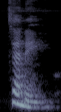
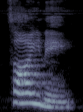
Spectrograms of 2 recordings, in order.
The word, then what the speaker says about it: tiny: أول كلمة معايا وهي الكلمة دي، أيوة إحنا دايما بنقراها تاني تاني، لأ مش صح، النطق الصح بتاعها tiny tiny tiny مش تاني tiny.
